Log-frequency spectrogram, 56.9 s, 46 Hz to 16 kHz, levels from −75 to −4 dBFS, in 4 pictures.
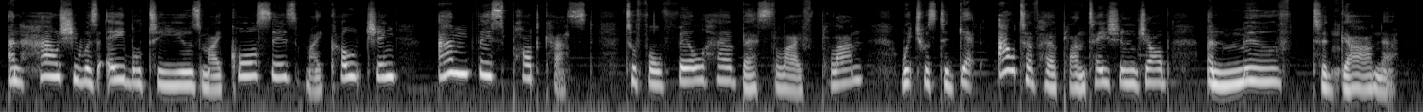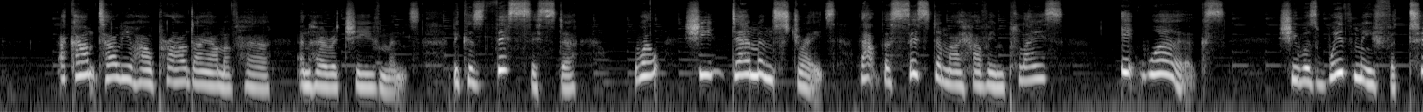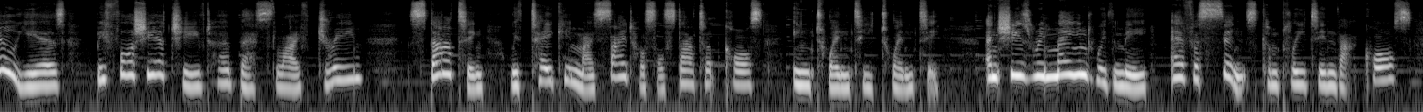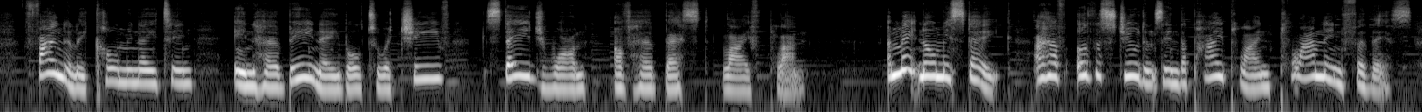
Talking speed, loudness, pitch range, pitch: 130 wpm, -22 LUFS, 170-275 Hz, 205 Hz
